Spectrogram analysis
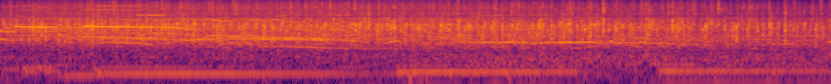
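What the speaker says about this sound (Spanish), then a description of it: "Aplausos para la señorita Génesis Salto." An audience at a local beauty pageant in Salango parish claps steadily and fills the space with dense applause, with a faint crowd murmur underneath.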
